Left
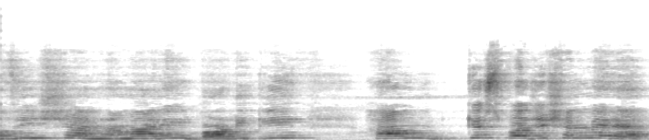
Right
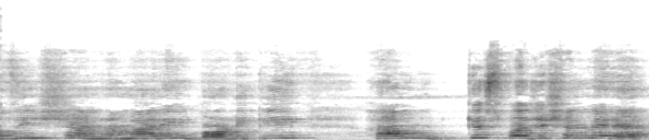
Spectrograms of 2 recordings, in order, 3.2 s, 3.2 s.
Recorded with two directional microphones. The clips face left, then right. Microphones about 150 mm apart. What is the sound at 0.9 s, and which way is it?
Speech, 30° right (ahead or behind).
